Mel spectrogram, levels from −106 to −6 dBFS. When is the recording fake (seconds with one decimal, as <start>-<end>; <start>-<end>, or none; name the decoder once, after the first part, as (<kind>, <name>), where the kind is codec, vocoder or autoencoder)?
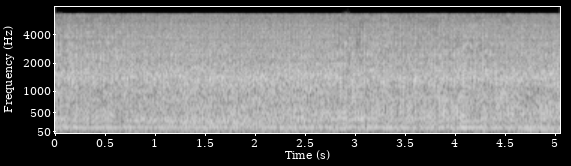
0.0-0.7 (vocoder, HiFi-GAN); 2.8-4.6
